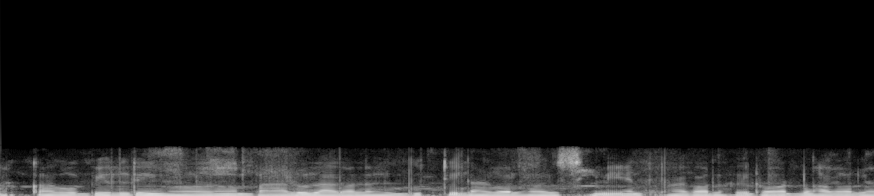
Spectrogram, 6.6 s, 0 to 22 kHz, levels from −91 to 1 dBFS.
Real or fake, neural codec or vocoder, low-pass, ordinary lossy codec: fake; codec, 16 kHz, 4 kbps, X-Codec, HuBERT features, trained on balanced general audio; 5.4 kHz; none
